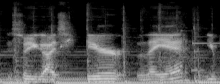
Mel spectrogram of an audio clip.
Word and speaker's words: leer: For example, like you were saying, leer, you have to pronounce both E's.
